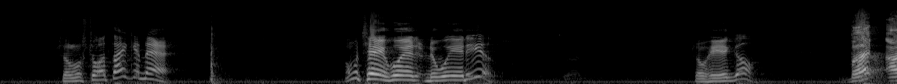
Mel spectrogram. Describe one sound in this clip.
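An elderly man preaches slowly and emphatically into a microphone, with long pauses.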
